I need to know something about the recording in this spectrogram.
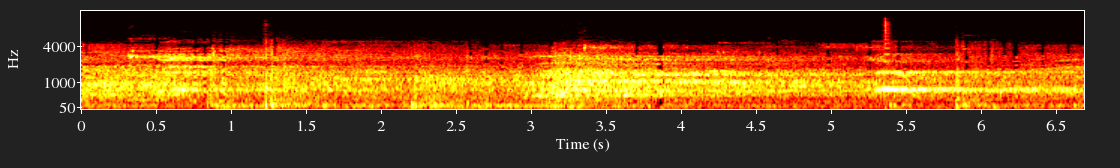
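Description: Adult men talk casually in a large echoing hall.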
